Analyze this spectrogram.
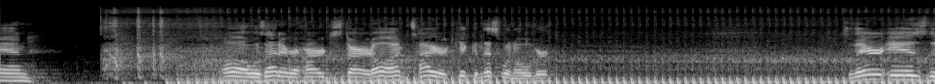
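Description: A motorcycle engine starts and idles with a steady rapid putter.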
